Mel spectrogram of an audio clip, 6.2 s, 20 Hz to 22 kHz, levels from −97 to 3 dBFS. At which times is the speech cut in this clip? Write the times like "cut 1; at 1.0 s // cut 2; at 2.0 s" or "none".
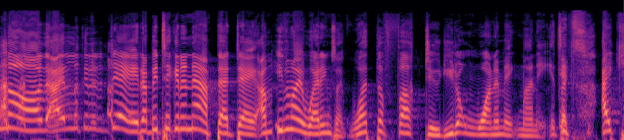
cut 1; at 2.7 s // cut 2; at 3.3 s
